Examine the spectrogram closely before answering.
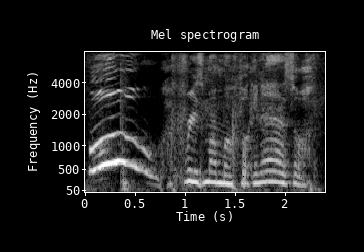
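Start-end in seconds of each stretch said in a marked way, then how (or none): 0.0-0.8 high loud laughing yelp. Real, not acted. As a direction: yelp from the freezing cold. Yelp at the cold.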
